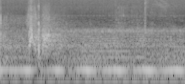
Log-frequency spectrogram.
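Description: A sharp whoosh sound effect about half a second in, over a low pulsing drone.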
